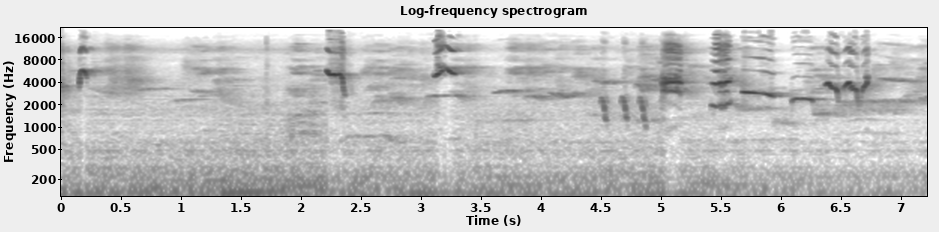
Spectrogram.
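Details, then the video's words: Oriental magpie-robin singing with emotion to provoke others of its kind into song: sharp whistles and squawky notes, sparse at first then livelier, ending in a cluster of rapid varied chirps, with steady low hum behind. "SUITAN KACER NGEPLAY EMOSI MEMANCING LAWAN IKUTAN BUNYI"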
